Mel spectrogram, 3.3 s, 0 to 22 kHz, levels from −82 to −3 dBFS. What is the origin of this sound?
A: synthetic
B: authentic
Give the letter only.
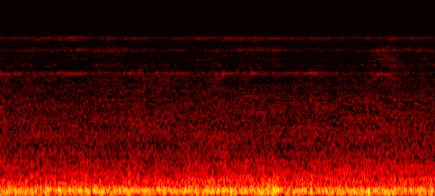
A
